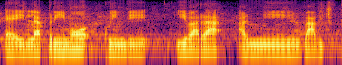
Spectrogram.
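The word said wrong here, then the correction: Ihar Alinevich: Can you help me with the right pronunciation? Sto chiedendo a Vladimir se mi aiuta con la giusta pronuncia, perché... – Eh sì, Igor Alinevich.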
